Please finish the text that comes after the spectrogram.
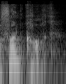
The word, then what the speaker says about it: van Kolk: Notice yesterday's stream that you pronounced Francois van Kolk with an accent. Jan, I've interviewed Francois van Kolk. There's no accent. And I just said van Kolk.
